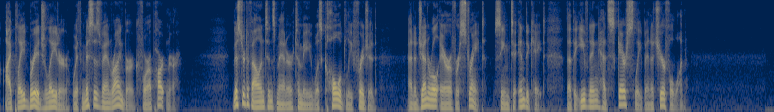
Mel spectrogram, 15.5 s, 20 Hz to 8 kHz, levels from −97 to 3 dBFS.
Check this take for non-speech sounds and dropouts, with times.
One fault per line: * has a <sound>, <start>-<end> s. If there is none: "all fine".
all fine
